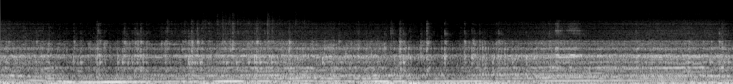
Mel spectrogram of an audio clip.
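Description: Renault Super 5 GT Turbo's turbocharged four-cylinder engine driven hard, heard from inside the cabin. The engine note rises and falls repeatedly with gear changes and lifts, dropping sharply in pitch right at the start.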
